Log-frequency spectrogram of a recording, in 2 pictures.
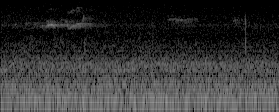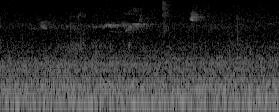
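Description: Near silence of pine woods, with faint, short, high chirps of small birds every second or so.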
